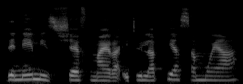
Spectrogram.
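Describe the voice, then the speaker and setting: A woman is a guest here, speaking calmly and in measured phrases. Her voice has a middle pitch and a dry, close sound. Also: dry recording. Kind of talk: casual chat.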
